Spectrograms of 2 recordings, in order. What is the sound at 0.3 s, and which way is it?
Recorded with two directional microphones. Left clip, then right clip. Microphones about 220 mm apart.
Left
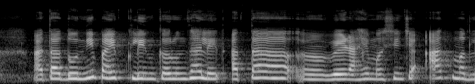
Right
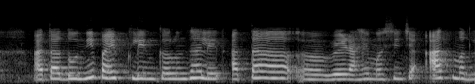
Speech, 15° left (ahead or behind).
